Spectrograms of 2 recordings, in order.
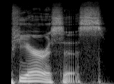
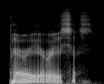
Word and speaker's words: paruresis: Paruresis. No. What? Dude, you could just look at the screen and count it. That's the syllable breakdown. Paruresis. Esis. 5 syllables. So a pair.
